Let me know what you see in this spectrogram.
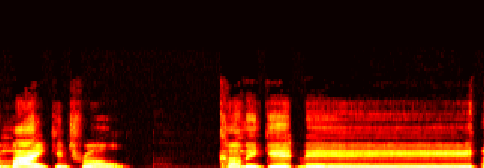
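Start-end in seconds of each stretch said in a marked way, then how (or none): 2.2-4.8 slow, stretched-out dare; drawn-out challenge. Real, not acted. Speaker daring his enemies after naming them, drawn-out challenge. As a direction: drag the last word long and level. Ends statement with defiant challenge.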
